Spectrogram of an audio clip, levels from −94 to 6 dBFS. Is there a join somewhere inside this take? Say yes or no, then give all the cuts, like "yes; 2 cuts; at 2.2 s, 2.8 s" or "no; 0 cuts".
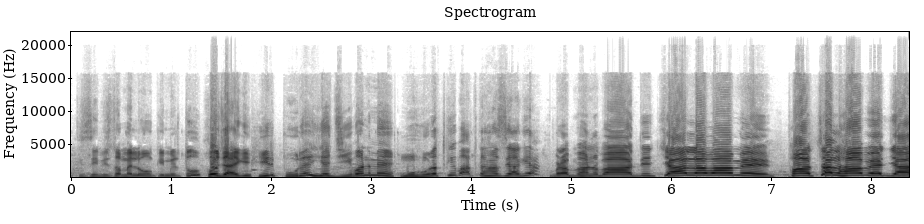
yes; 5 cuts; at 1.3 s, 1.8 s, 3.3 s, 4.7 s, 7.1 s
